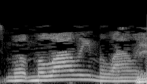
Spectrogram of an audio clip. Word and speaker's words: Mulally: Mulally.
